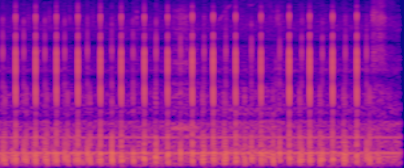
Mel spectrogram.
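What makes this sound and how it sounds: Both thumbs type rapidly on the backlit physical plastic QWERTY keyboard of a small handheld BlackBerry Priv smartphone, ending with a finger touching the screen. A fast, steady run of short, crisp plastic key clicks with bright high edges and almost no ring sounds over a faint steady background hiss.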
